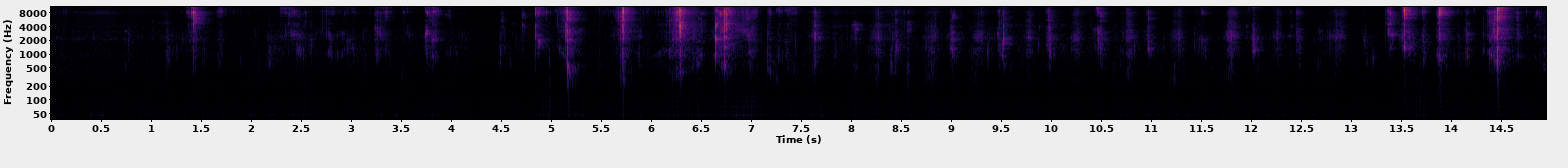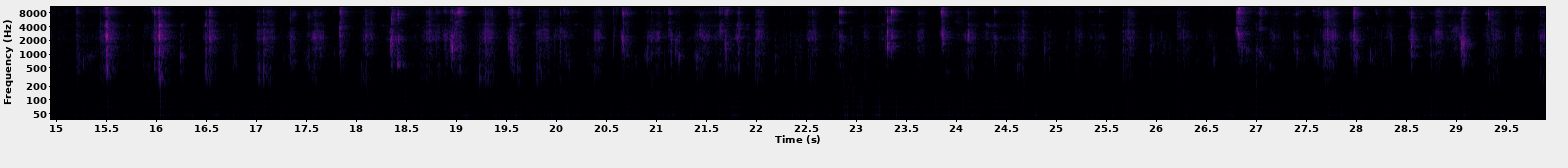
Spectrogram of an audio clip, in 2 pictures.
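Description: Close-miked chewing of a person eating rice and vegetable masala by hand: a quick, uneven run of wet mouth clicks, loudest in clusters about five to seven seconds in and again around fourteen seconds.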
